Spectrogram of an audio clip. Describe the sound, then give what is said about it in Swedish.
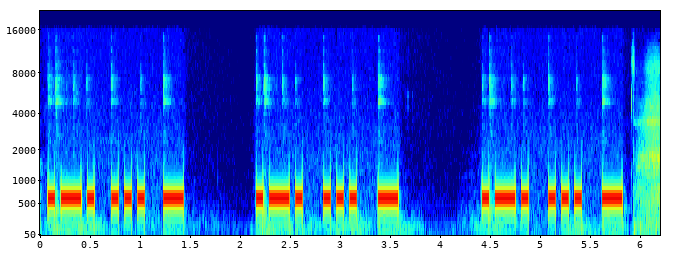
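A steady, single-pitched Morse code tone keys out the same short RST signal report (readability, signal strength, tone) three times in a row, crisp, with no talking and a brief rustle at the very end. “Och ni kommer höra det här ganska frekvent i CWQ-zonen. Ni kommer höra följ följande rytm.”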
